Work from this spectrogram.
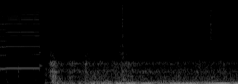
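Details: Old turbo diesel, started after waiting for the glow light to go off: short annoying buzz first, then the engine catches at once and settles into a steady, even diesel idle; normal start.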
